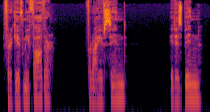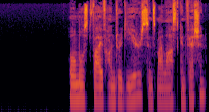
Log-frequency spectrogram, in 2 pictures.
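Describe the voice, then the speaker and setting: Narrator as a grim, slow-spoken male vampire warrior. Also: mid-range voice, level tone, darkish tone, dry recording, clean studio sound. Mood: remorseful.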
